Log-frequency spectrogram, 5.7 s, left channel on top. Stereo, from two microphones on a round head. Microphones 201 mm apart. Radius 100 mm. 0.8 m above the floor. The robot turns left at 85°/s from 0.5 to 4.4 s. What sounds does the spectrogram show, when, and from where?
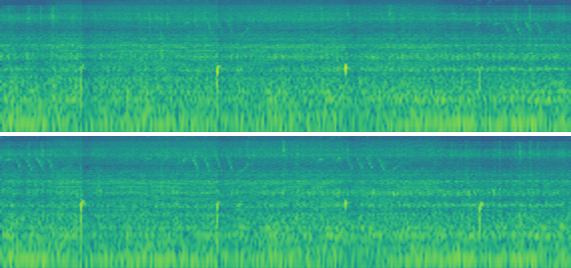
0.8 s a pop: 80° right; by 4.9 s 45° right (ahead or behind)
